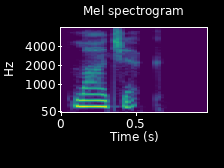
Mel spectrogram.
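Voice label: "logic", English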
